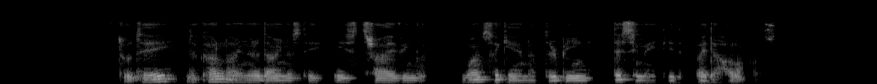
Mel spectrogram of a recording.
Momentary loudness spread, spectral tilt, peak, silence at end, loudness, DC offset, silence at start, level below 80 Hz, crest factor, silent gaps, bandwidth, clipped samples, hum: 12 LU; -4 dB/octave; -20 dBFS; 1 s; -37 LUFS; under 0.1%; 1.2 s; -76 dBFS; 18 dB; 3.23-3.34 s, 4.29-4.61 s, 5.38-5.45 s, 5.94-6.13 s, 6.58-6.63 s, 6.85-6.96 s; 8.2 kHz; under 0.1%; none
